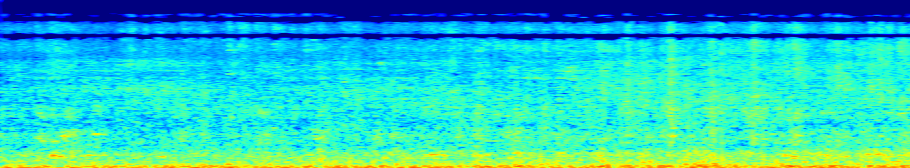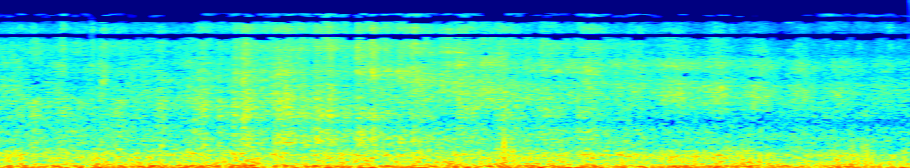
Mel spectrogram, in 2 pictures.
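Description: Loaded coal cars of a long freight train rolling past close by: a steady rumble of steel wheels on rail with clickety-clack clacks, thickest in the middle.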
